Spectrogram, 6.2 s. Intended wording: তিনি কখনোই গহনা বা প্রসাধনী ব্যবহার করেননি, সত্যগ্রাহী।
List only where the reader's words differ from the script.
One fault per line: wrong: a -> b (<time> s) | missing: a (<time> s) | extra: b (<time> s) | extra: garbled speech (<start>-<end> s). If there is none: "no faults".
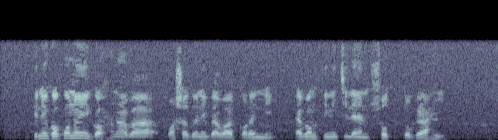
extra: এবং তিনি ছিলেন (3.7 s)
